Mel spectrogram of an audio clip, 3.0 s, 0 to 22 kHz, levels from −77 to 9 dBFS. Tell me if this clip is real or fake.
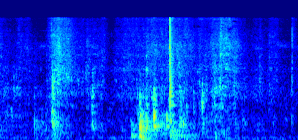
real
